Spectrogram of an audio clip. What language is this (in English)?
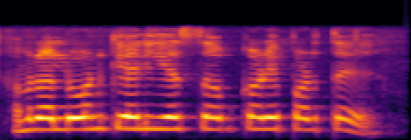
Maithili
